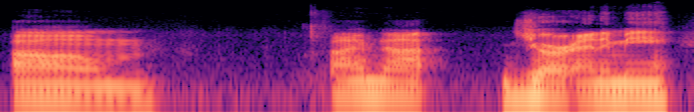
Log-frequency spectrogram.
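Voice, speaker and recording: Male reaction co-host, mid-range voice, loose conversational delivery, halting and rambling. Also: mid-range voice, steady tone, a bit bright, smooth. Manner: halting, rambling, casually profane. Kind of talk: casual reaction chat.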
